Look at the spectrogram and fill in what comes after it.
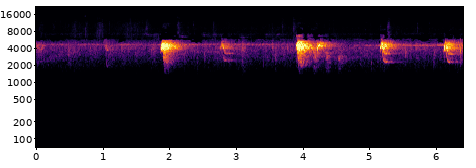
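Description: A bird calling: short high notes that drop in pitch, repeated about once a second.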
